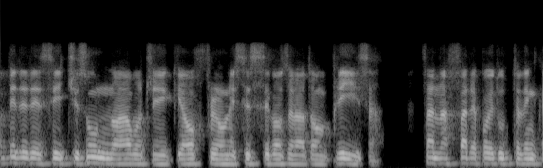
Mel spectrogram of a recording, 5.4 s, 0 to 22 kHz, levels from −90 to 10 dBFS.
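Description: At 3.99 s the phone's voice activity detection judged the talker silent and stopped sending speech frames for 80 ms, and again at 4.13 s for 60 ms. Each time the receiver filled the gap with AMR comfort noise, synthesised from a rough description of background level and spectrum. The real background gives way to a brief, smooth, steady hiss that switches in and out.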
